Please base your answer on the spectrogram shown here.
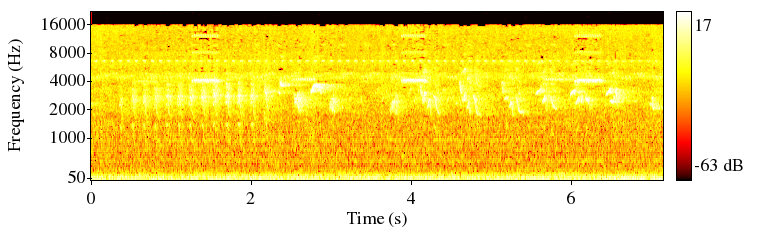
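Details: Birds singing in rural Virginia, captured with stereo ultrasonic microphones: a quick run of evenly spaced ticking notes opens, then a string of sharp, slurred chirps and brief whistles follows over a constant deep background hum.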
